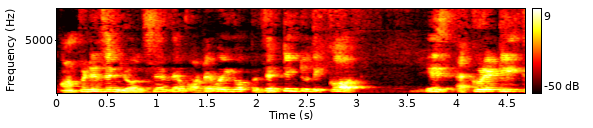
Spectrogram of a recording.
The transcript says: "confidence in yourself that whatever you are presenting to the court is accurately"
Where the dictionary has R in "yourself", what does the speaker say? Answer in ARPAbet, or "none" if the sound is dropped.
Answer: L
